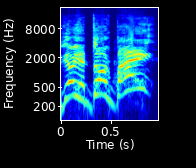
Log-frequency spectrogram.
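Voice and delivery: high, loud holler; mock shouting neighbor; imitated yell. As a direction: call out the question across the street. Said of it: "He yells at me".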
